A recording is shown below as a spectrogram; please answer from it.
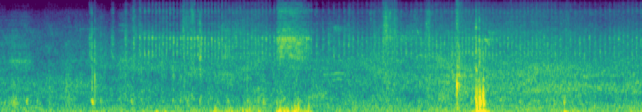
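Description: Wind rumbling on a camera microphone during a bike ride, with a few sharp knocks from the bike or the camera mount, the loudest about six seconds in.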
